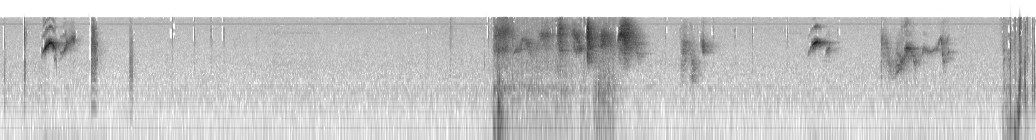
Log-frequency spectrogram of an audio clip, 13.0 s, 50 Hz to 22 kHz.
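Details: A male pet budgerigar, kept for 13 weeks and a keen talker, chatters in rapid, scratchy bursts of high warbles and clicks, mimicking speech.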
